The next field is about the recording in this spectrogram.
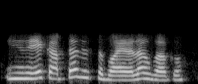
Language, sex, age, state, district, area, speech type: Nepali, female, 30-45, West Bengal, Darjeeling, rural, conversation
